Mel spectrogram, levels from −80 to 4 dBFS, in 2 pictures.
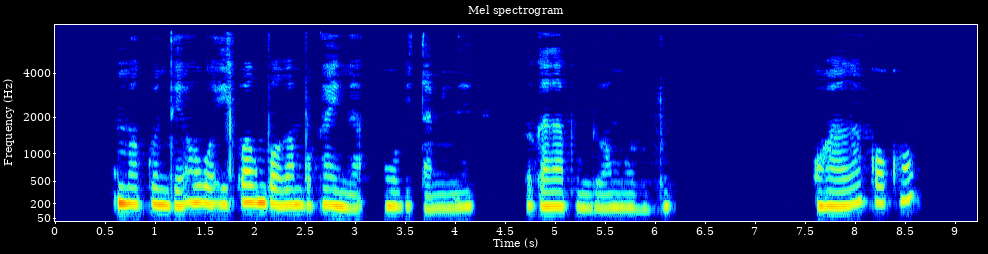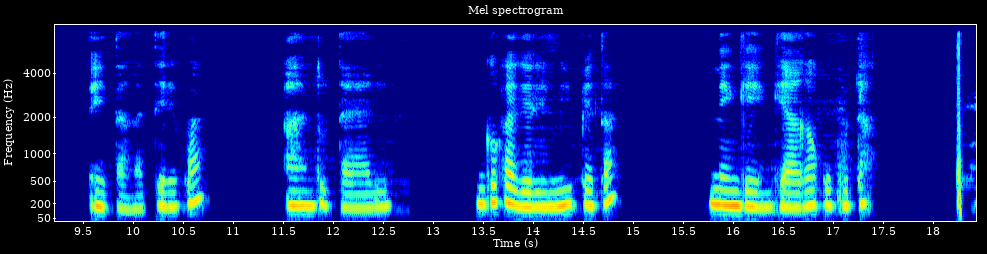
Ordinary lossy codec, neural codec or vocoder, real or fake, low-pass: AAC, 32 kbps; none; real; 7.2 kHz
